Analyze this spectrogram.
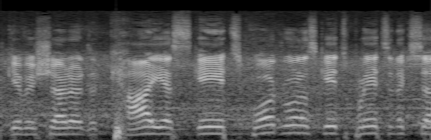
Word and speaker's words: Chaya: Yeah, one of those, I think a lot of us did mispronounce that name quite a while, with a soft C sound rather than the hard K sound.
